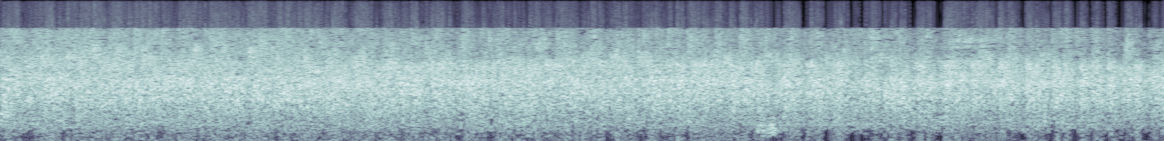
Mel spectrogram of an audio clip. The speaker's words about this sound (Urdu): Hallelujah, آئیں خدا کے بیٹے کے لیے زوردار تالیاں بجائیں.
